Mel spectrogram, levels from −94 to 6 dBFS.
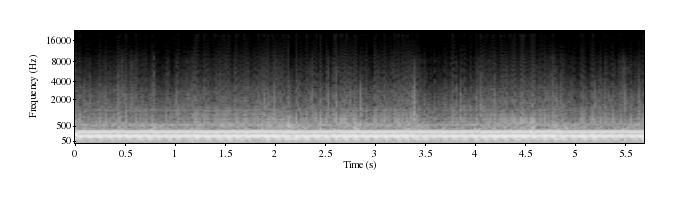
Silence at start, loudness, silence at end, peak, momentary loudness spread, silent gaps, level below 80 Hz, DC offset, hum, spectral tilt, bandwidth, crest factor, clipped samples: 0 s; -7 LUFS; 0 s; 0 dBFS; 1 LU; none; -24 dBFS; under 0.1%; 60 Hz at -10 dBFS; -12.5 dB/octave; 2.9 kHz; 6 dB; under 0.1%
